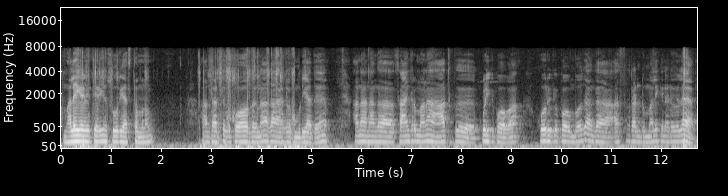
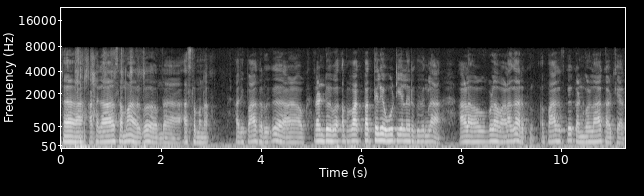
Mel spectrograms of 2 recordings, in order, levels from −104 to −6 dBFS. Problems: none marked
